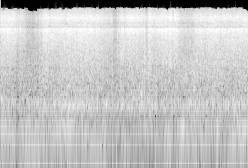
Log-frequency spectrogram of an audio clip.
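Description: Water rushing and splashing at the bow of a moving boat, with wind buffeting the microphone and a steady low engine hum underneath.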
